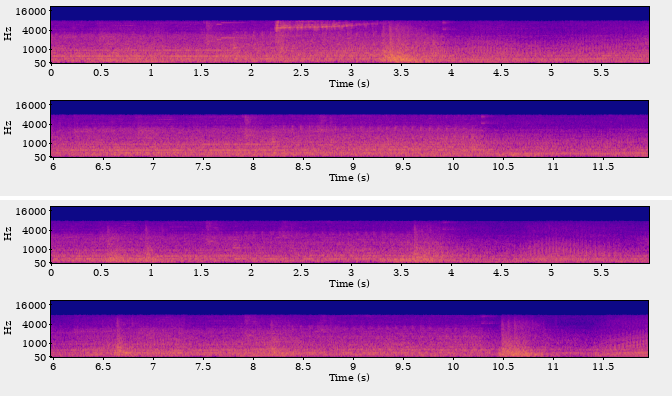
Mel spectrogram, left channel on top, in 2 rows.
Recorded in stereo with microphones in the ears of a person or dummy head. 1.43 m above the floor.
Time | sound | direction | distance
0.0 | a machine running | 25° left (ahead or behind) | 1.4 m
